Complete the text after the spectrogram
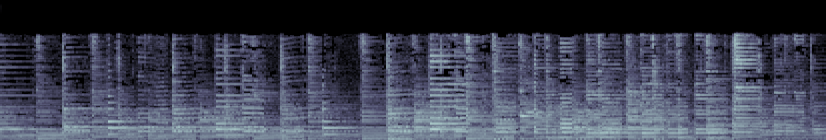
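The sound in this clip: Guitar playing, with dense picked and strummed chords ringing continuously at a steady, fairly full level, and no voices over the music.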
